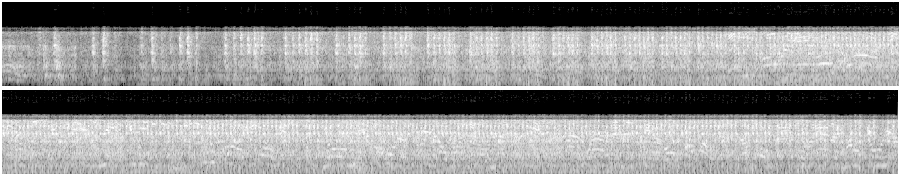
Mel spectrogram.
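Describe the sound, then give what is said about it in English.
A truck engine idles, rumbling steadily with a rapid chugging rhythm that is most distinct in the first few seconds, then settles into a dense, continuous drone. “Let me put the truck in gear now.”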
